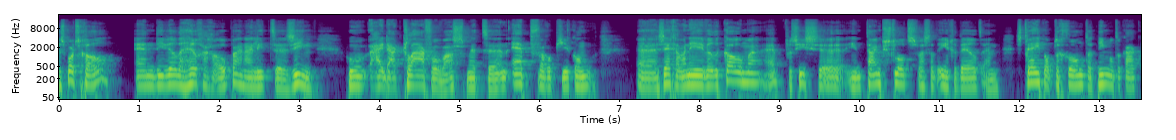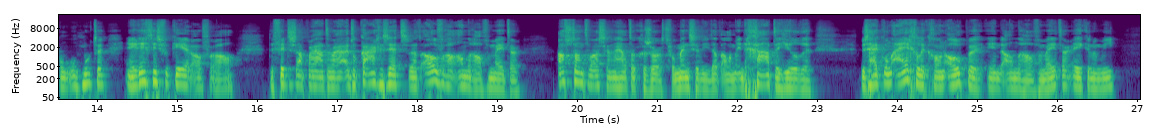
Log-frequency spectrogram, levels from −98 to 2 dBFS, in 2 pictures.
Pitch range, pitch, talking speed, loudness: 105-130 Hz, 115 Hz, 200 wpm, -22 LUFS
